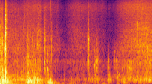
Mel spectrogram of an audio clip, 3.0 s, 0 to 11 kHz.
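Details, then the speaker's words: 2020 Lada Vesta SW Cross, 1.8 engine, AMT 2.0 robotized gearbox, 28,100 km, engine off with ignition on: a few short dry clicks and brief whirs as each gear engages, mostly on reverse, no squeal; actuators working normally. "видите есть небольшое щелчки особенно при ключей при переключении на заднюю передачу но скрипов никаких нет и щелчки есть практически не слышны"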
